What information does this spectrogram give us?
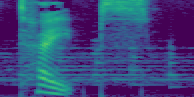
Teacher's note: Con la palabra types, la S no se pronuncia como la Z, sino como la S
